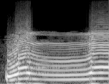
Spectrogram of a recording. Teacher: ذال کو باریک اور نرمی کے ساتھ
